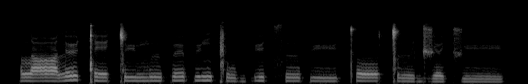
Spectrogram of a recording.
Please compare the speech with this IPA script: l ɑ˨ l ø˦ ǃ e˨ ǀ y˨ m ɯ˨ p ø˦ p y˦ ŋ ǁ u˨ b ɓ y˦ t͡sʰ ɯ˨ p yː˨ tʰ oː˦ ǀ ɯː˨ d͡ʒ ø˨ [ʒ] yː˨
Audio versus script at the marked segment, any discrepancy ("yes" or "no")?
yes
